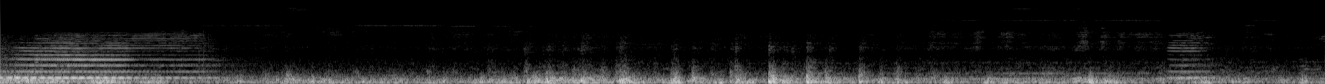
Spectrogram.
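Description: A train horn sounds steadily and cuts off about two seconds in. Then comes the rumble of a local train running along the track, its wheels knocking over rail joints, with a short horn note near the end.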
